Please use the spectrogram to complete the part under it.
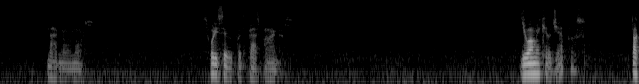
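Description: A second man answers in a low, measured voice.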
